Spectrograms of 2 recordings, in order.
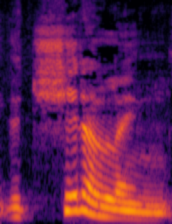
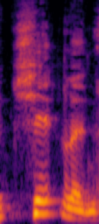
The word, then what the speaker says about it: chitterling: She talks about the chitterling circuit. You know, what we call the chitlin circuit. Yeah. The chitterling. She pronounces it properly.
